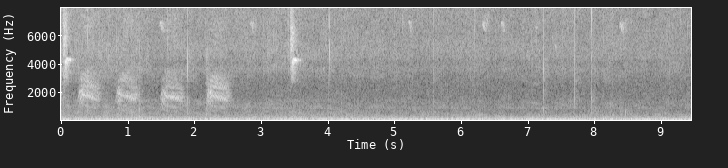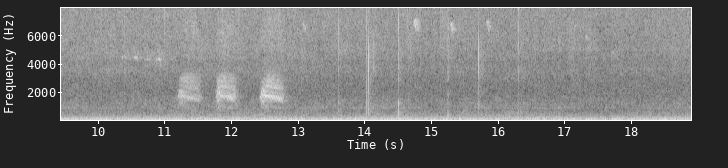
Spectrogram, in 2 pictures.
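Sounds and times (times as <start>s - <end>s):
bird calling harshly: 0.0s - 2.6s, 11.2s - 12.9s
loud wind rumble: 0.0s - 18.8s.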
